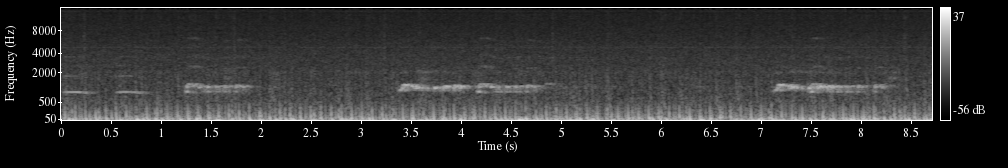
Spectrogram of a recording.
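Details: Local wild zebra dove singing after dark, giving two soft lead-in coos and then three short purring trills spread over several seconds, each at an even middle pitch, with persistent low-frequency rumble underneath.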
